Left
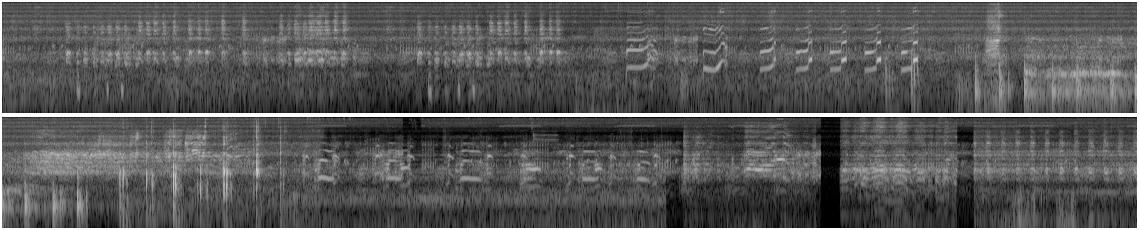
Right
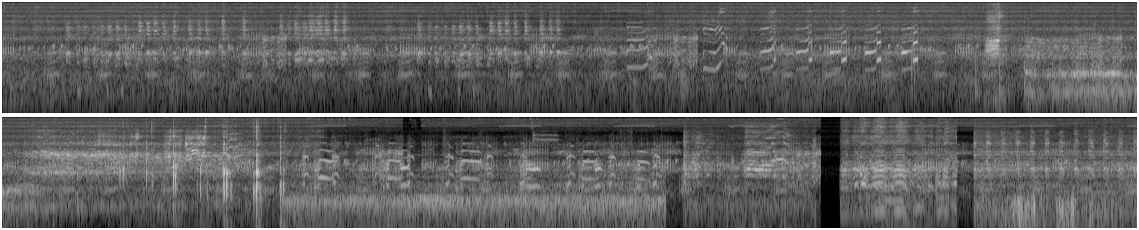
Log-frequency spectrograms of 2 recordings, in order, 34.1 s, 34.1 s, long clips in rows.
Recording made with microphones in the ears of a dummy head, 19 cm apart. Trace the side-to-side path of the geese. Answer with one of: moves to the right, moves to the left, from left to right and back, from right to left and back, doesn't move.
moves to the right.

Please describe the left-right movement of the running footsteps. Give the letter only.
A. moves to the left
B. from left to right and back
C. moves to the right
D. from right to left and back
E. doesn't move
C.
